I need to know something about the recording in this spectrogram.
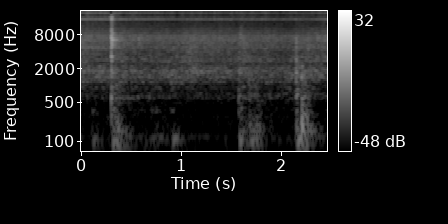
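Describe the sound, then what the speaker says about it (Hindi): Chicken frying with masala, green chilli and ginger-garlic paste in a karahi, a low steady sizzle broken by a few sharp spoon scrapes and knocks as it is stirred, close and fairly quiet. "इसको मैं अच्छी तरह भूनूंगी चिकन को"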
